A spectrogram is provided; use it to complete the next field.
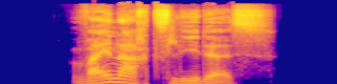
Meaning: genitive singular of Weihnachtslied
- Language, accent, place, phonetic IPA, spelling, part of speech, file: German, Germany, Berlin, [ˈvaɪ̯naxt͡sˌliːdəs], Weihnachtsliedes, noun, De-Weihnachtsliedes.ogg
